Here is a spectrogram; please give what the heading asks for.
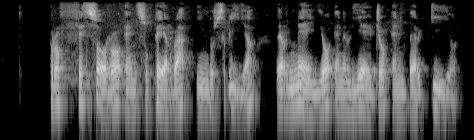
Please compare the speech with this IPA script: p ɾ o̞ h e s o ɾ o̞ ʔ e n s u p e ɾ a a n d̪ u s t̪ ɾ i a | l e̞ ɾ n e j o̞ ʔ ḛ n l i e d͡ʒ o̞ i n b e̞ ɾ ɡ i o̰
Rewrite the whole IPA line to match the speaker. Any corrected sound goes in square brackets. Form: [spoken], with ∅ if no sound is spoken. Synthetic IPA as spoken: p ɾ o̞ [f] e s o ɾ o̞ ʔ e n s u p e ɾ a [i] n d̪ u s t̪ ɾ i a | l e̞ ɾ n e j o̞ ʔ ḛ n l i e d͡ʒ o̞ [e] n b e̞ ɾ ɡ i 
